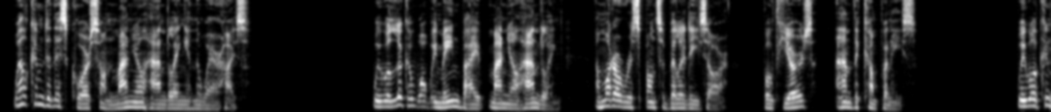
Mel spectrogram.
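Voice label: Irish Northern Male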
